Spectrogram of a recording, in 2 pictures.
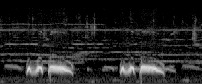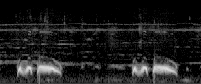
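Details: Tekukur, the spotted dove, calling in a lure recording of meratus and melambung styles: four steady phrases roughly every two seconds, each two clipped coos then a drawn-out descending coo, with no other sounds.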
